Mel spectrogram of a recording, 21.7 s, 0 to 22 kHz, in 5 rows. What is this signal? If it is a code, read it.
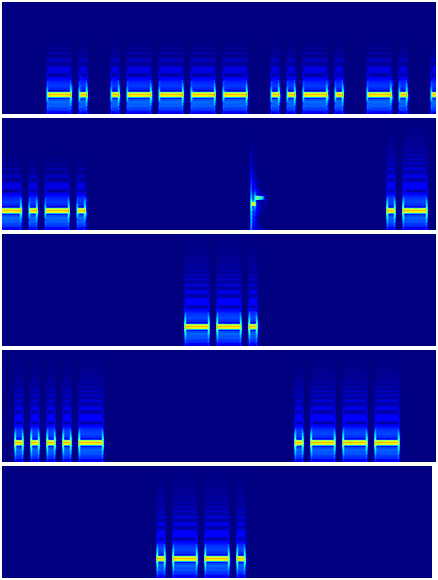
Morse code, heard as a keyed tone, about 15 wpm, spaced as for 6 wpm, 700 Hz. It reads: N1FNC AG4JP
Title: USA Call Signs - 5 Characters - 8x Character Spacing - 15wpm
